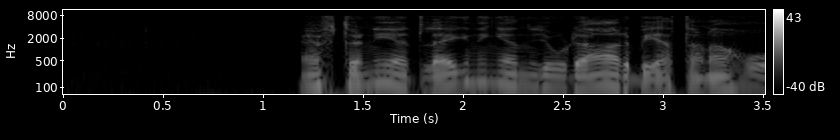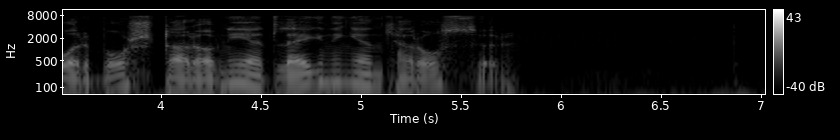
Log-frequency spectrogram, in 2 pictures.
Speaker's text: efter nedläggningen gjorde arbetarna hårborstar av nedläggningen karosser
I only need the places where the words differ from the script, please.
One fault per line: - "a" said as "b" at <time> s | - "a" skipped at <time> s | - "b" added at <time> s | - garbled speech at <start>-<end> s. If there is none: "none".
none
